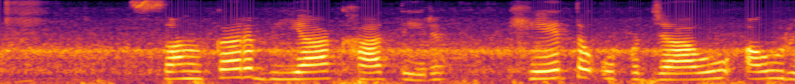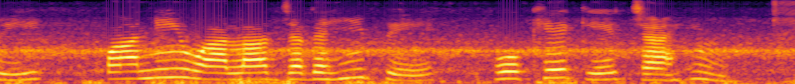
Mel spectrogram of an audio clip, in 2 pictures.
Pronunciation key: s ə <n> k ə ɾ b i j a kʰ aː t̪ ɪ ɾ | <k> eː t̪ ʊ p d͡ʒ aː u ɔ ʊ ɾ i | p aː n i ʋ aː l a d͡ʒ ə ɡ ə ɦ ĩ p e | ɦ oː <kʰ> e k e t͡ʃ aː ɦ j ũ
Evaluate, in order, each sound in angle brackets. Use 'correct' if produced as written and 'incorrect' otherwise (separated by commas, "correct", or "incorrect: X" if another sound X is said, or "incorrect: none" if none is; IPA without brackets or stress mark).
incorrect: ŋ, incorrect: kʰ, correct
